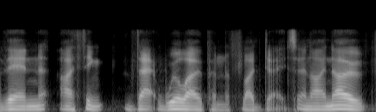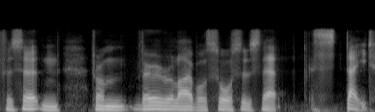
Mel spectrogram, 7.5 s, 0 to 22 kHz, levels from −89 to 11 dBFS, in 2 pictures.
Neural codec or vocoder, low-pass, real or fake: codec, 24 kHz, 1.2 kbps, DualCodec; 7.2 kHz; fake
